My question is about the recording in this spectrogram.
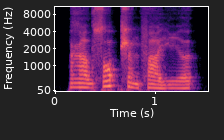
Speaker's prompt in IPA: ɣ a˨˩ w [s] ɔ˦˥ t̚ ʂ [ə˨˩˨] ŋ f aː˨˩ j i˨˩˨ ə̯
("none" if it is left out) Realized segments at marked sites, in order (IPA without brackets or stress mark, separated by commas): s, ə˨˩˨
